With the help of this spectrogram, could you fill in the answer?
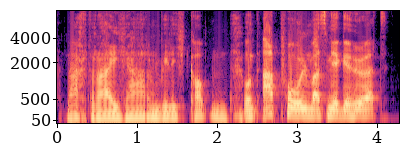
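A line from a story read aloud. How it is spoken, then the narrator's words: Scornful laugh. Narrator (German): lachte höhnisch und sagte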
